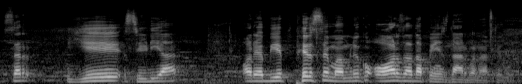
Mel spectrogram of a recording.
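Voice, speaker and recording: A man's voice: fairly high pitch, measured pace. A man anchoring a live news discussion, putting questions and observations to a colleague.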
